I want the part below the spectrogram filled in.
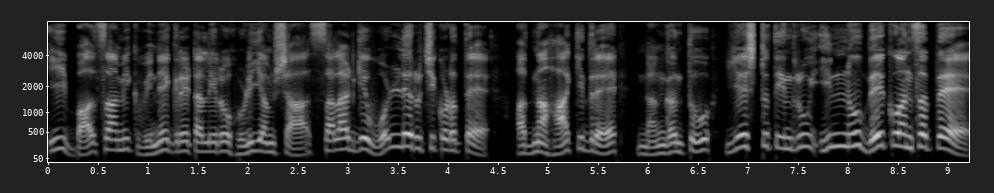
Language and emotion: Kannada, happy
